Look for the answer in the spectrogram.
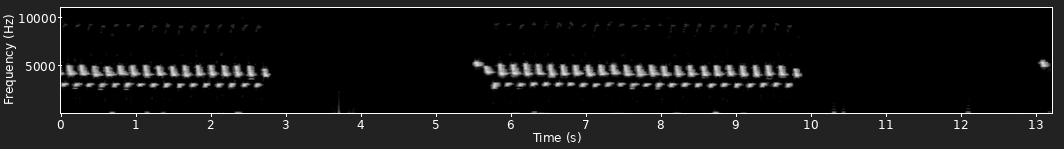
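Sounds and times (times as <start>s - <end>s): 
European goldfinch Carduelis carduelis singing with twittering bursts and trills: 0.0s - 2.8s, 5.5s - 9.9s.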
